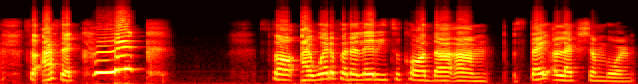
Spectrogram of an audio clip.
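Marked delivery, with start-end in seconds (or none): 0.8-1.7 high, sharp sound-effect word; mock hang-up. Voter hanging up on the official, mock hang-up. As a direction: squeal the phone click.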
